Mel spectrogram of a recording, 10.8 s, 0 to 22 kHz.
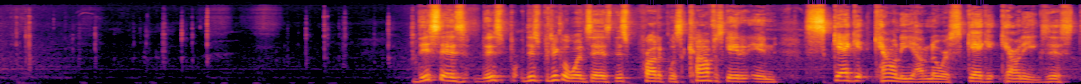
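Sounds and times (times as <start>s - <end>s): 
faint typing and clicking on a computer keyboard: 0.0s - 4.3s
speech: 4.2s - 10.8s.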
